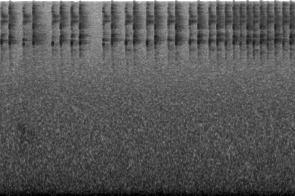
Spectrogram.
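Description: Computer mouse button clicking repeatedly, light sharp clicks about four or five a second and coming faster toward the end, over a faint steady low hum.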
